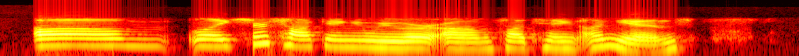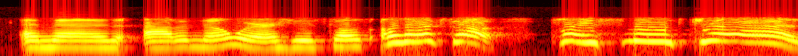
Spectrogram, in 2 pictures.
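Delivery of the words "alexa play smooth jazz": abrupt, high, shouted delivery. Retelling what he suddenly said to the speaker while cooking: imitating someone yelling. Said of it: "so he just kept yelling".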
